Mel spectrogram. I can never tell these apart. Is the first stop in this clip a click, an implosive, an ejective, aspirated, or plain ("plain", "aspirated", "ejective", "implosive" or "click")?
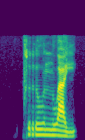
plain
